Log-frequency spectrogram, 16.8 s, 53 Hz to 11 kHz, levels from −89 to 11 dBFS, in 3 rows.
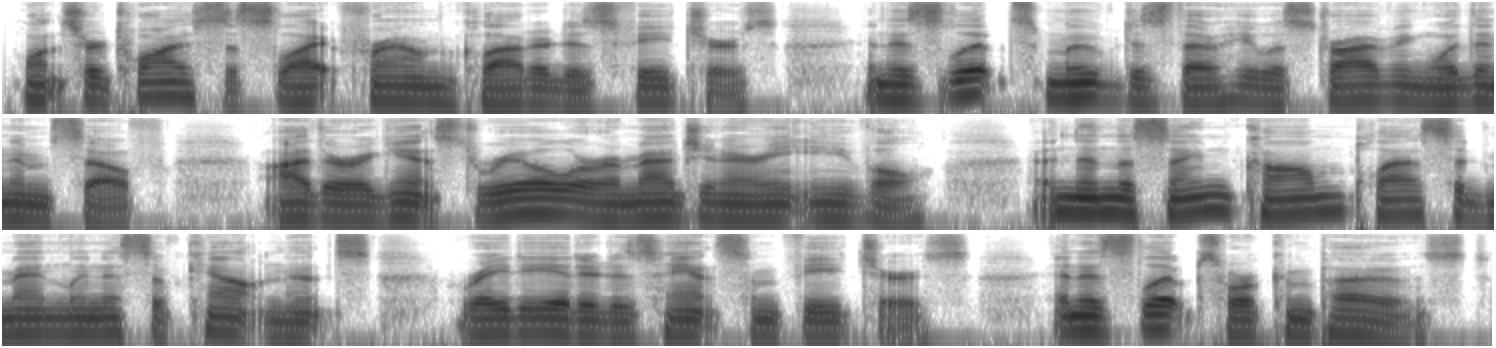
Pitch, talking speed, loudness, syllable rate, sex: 95 Hz, 155 wpm, -18 LUFS, 4.9 syllables/s, male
